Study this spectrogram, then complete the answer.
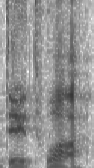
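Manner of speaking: Detroit said "day-twah", French-style; French spin. Shown as a demonstration. Explaining the local nickname to viewers, French-spun Detroit as "day-twah". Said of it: "put a French spin on it".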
